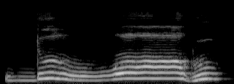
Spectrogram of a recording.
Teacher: Dal is light, but lafz jalala is heavy.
